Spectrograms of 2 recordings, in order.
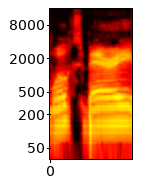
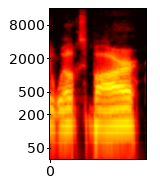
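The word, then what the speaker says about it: Wilkes-Barre: But you of King's College, former tight end from Wilsberry, Wilsbar, Wils Bear, depending on where you are in the Northeast of Pennsylvania and how you say it.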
